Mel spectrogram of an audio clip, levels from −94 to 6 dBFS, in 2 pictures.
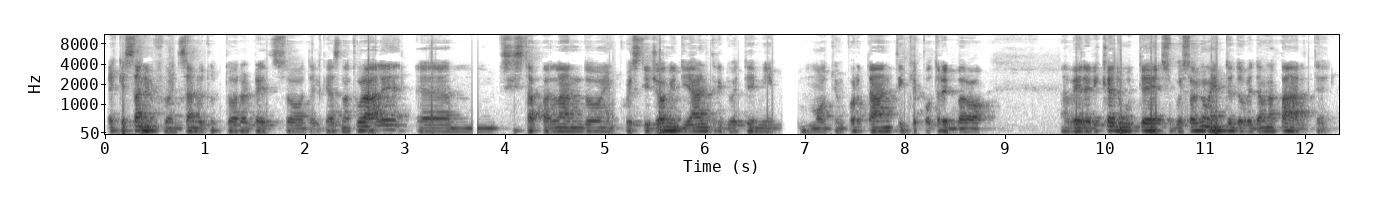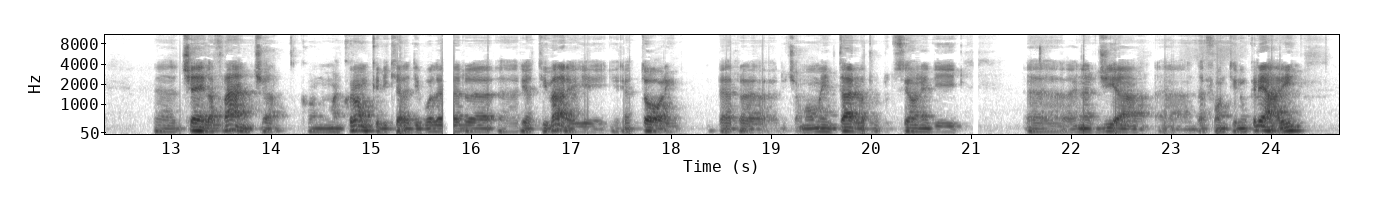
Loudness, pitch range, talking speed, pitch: -23 LUFS, 100-120 Hz, 150 wpm, 105 Hz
